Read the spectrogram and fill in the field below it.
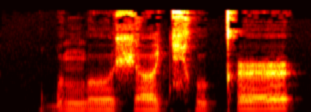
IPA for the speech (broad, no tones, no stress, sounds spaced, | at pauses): ɓ ʊ ŋ ʊː ʃ ʌː t͡ɕʰ u kʼ ə˞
